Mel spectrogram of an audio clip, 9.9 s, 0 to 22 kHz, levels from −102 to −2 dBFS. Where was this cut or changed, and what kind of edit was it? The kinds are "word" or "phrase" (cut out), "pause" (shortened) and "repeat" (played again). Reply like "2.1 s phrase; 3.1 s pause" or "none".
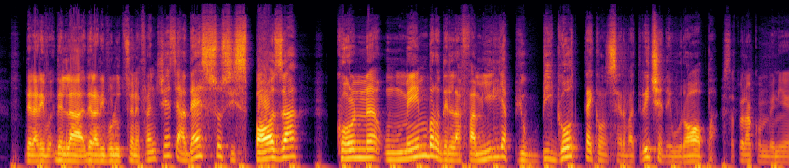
none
